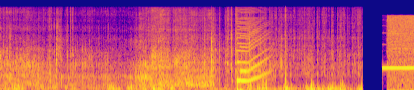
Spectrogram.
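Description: Skateboard wheels rolling over rough asphalt, a gritty rumble with small knocks, and a short rising squeal a little past halfway. About five and a half seconds in the sound cuts out and gives way to a TV-static hiss with a steady high beep, a glitch transition effect.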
